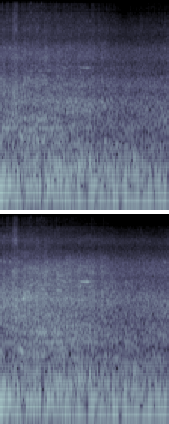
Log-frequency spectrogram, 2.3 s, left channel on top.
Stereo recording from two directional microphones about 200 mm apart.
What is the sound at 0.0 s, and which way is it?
Vehicle, 40° left (ahead or behind).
